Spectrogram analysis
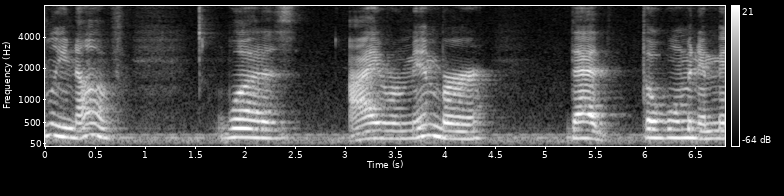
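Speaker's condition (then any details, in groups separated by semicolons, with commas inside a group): Disability causing slurred speech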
